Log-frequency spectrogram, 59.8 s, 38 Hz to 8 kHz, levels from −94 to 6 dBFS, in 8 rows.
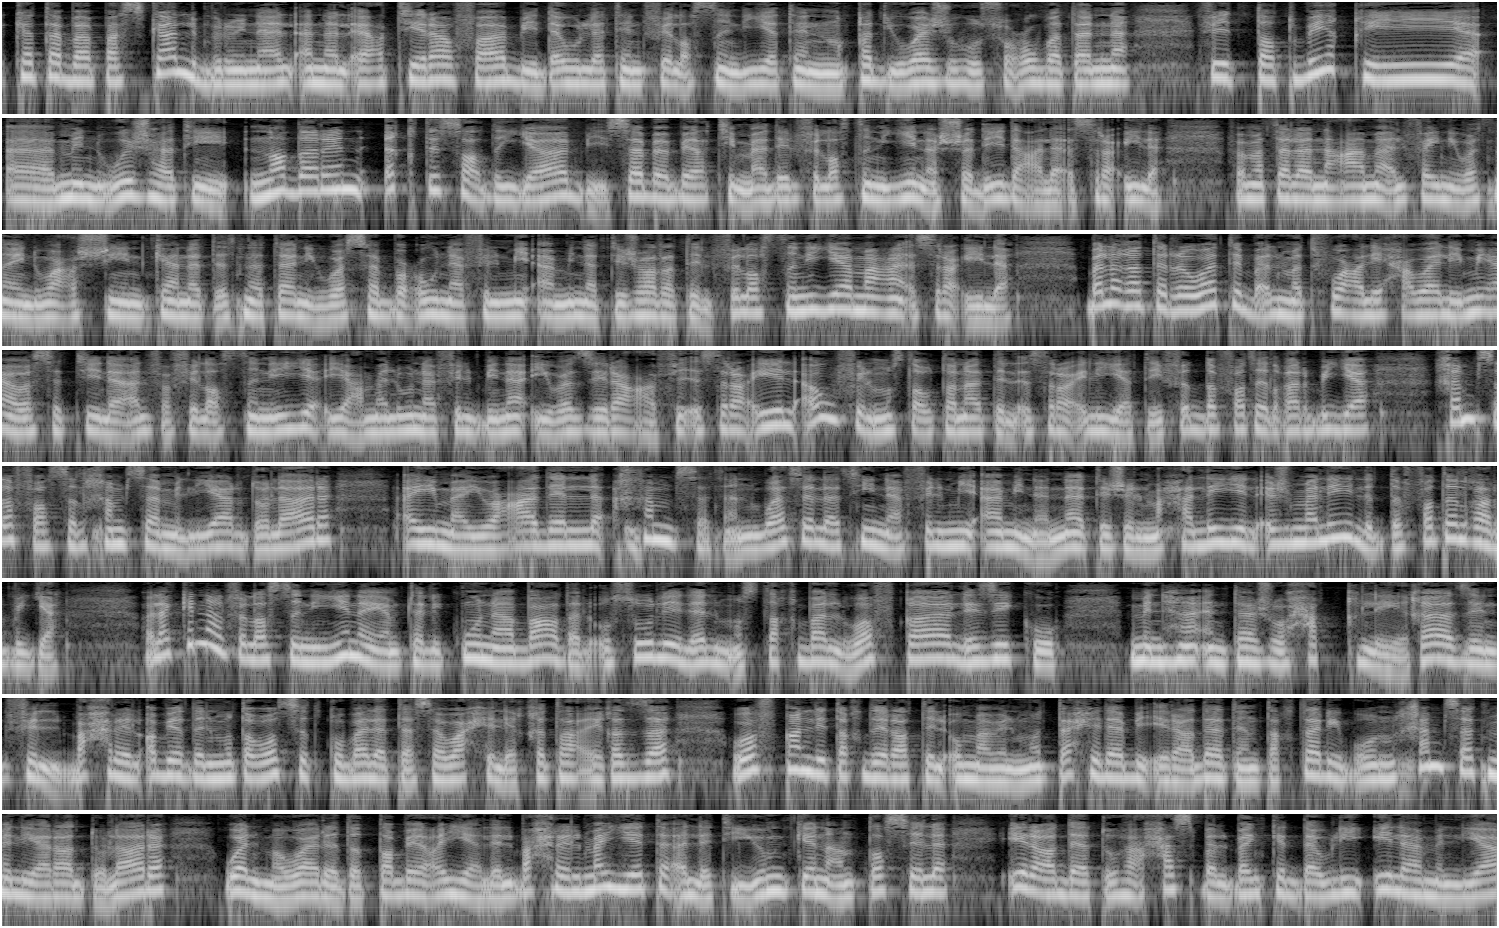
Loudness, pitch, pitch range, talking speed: -19 LUFS, 170 Hz, 155-195 Hz, 110 wpm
